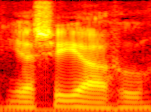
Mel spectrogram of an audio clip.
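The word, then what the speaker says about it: Yeshayahu: this is from uh yeshuyahu Isaiah Isaiah yeshuyahu that's that's how you pronounce that uh chapter 18.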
